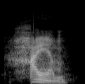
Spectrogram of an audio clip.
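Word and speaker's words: Haim: Apparently, it's pronounced Hayim, okay.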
